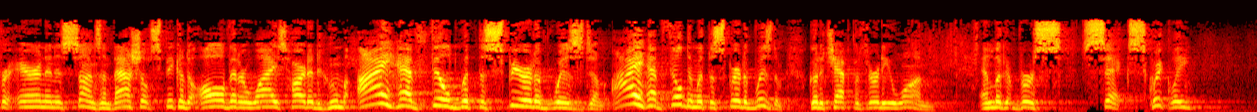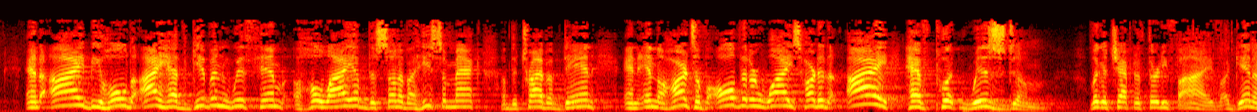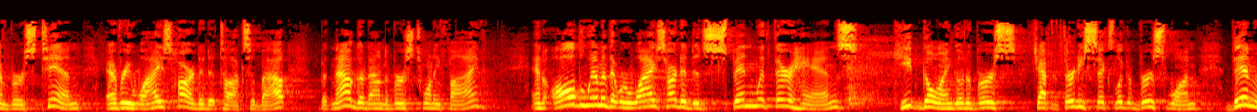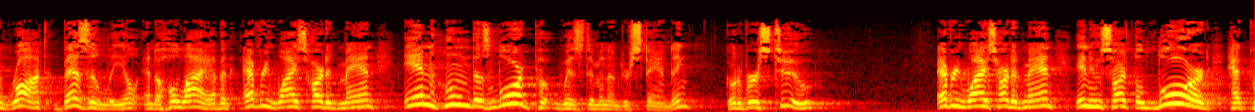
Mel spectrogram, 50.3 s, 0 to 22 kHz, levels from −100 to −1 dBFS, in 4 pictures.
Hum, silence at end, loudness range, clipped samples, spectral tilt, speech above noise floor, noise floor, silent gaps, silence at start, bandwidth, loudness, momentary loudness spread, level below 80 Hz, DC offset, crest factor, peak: none; 0 s; 6 LU; under 0.1%; -2.5 dB/octave; 41 dB; -69 dBFS; none; 0 s; 10.5 kHz; -26 LUFS; 12 LU; -70 dBFS; under 0.1%; 22 dB; -6 dBFS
